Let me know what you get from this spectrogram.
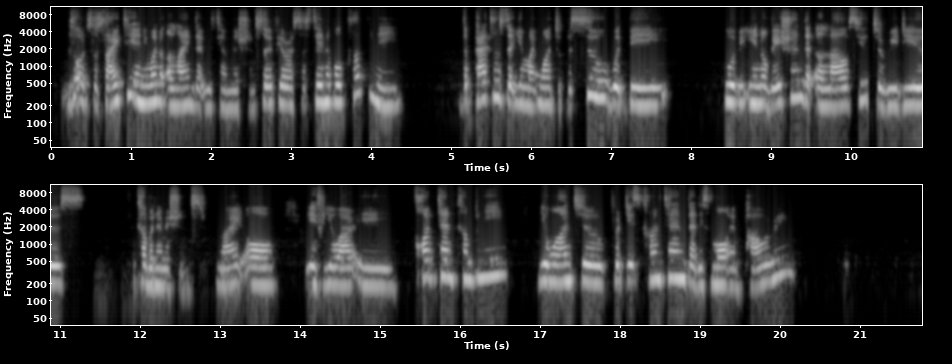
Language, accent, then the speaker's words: English; Malaysia; moved away; I grew up in Malaysia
